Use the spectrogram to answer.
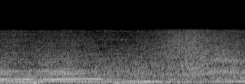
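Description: A jeep engine revs hard as the accelerator is pressed while the vehicle stays stuck with its wheels spinning backwards, giving a loud, steady roar throughout with no voices.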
